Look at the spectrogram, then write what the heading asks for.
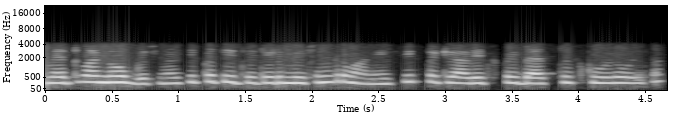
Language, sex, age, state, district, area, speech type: Punjabi, female, 18-30, Punjab, Patiala, rural, conversation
